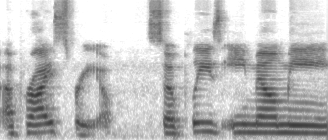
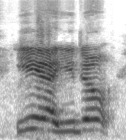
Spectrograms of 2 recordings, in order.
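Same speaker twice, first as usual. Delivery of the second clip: ordinary talk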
